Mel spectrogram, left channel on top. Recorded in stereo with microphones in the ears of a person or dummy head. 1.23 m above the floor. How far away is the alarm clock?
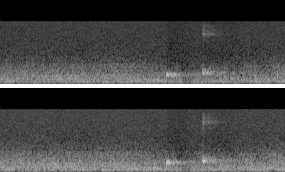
I don't hear an alarm clock.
